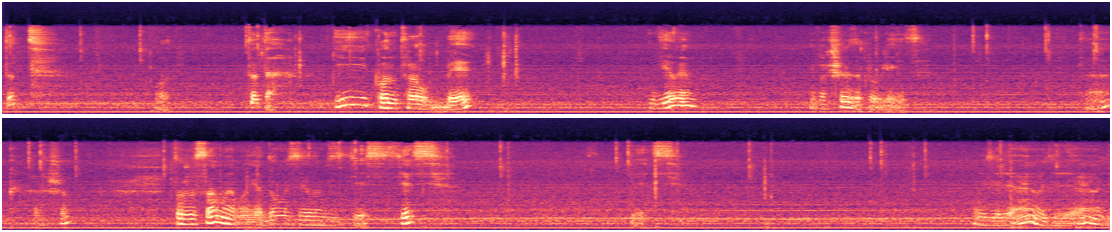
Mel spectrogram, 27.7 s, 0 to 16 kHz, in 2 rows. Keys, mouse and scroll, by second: 0.0 click, 1.1-3.0 middle drag, 3.0 shift+click, 4.3-6.0 middle drag, 6.0 ctrl+b, 13.1-14.7 right drag, 14.7-16.3 middle drag, 16.3 scroll up 2, 18.1 click, 19.4-21.5 shift+middle drag, 21.5 shift+click, 22.3-24.7 middle drag, 24.7 shift+click, 25.4-27.7 middle drag.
